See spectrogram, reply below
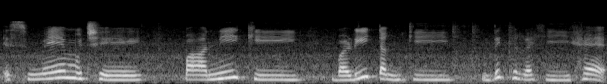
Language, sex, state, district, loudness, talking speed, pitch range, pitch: Hindi, female, Madhya Pradesh, Katni, -14 LUFS, 90 wpm, 210-275 Hz, 225 Hz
